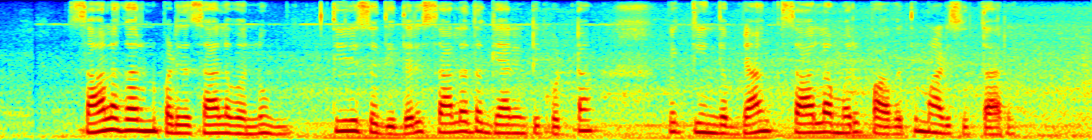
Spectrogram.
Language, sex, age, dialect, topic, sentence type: Kannada, male, 18-24, Mysore Kannada, banking, statement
